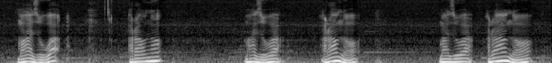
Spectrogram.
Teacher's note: Notice the rising intonation at the no to denote a question.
